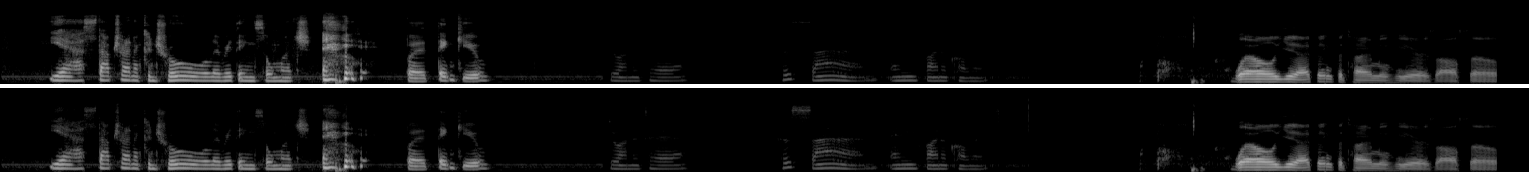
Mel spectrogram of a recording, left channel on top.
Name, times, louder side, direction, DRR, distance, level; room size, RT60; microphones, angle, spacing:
voice 1, 0.5-3.7 4.1-4.9, left 3 dB, 40° left, 1.0 m, -30 dB
voice 2, 6.1-6.9 7.8-9.9, right 2 dB, 45° right, 2.0 m, -53 dB
voice 3, 11.6-12.0 12.3-15.0, equal, ahead, 0.4 m, -33 dB
head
